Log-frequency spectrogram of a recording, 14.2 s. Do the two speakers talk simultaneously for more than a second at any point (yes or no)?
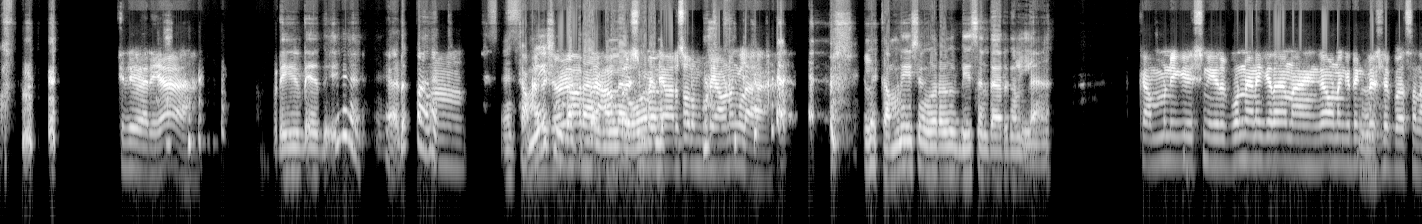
yes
